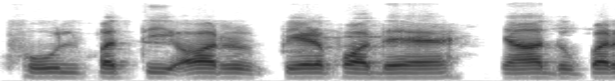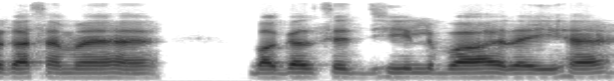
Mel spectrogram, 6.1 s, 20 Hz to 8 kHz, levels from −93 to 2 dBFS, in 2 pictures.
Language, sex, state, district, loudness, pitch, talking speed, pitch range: Hindi, male, Bihar, Gopalganj, -19 LUFS, 120 Hz, 155 wpm, 120-125 Hz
